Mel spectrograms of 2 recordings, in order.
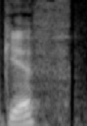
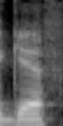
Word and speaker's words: GIF: time we talked about the proper way of pronouncing the abbreviation gif right with a hard G yeah yeah yeah well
